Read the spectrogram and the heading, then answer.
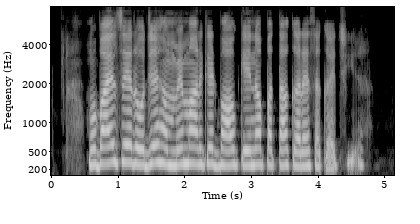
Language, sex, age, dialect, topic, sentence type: Maithili, female, 36-40, Angika, agriculture, question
